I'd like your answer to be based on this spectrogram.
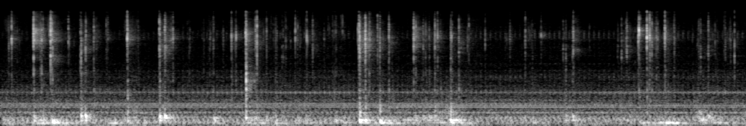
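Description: Fingertips of both hands type rapidly on a compact Logitech MX Keys Mini keyboard with plastic keycaps. The result is a quiet, steady stream of short, bright plastic clicks that stop dead, with a few louder bursts, over a faint low hum and steady background tones.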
